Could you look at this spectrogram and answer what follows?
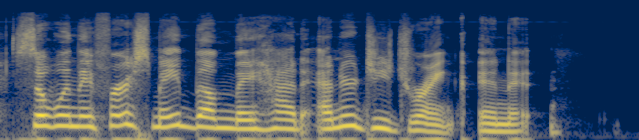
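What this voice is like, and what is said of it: Light country twang, done well. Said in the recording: “You threw a little twang in there. That's pretty good.”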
